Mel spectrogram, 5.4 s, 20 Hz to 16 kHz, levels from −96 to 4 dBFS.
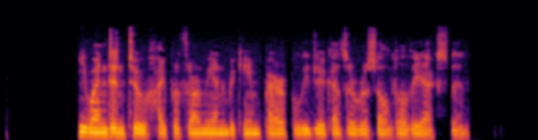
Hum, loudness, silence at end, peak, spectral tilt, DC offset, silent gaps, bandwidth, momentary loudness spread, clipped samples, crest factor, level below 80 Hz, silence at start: none; -19 LUFS; 0.7 s; -2 dBFS; -7 dB/octave; under 0.1%; none; 7.6 kHz; 13 LU; under 0.1%; 18 dB; -54 dBFS; 0.8 s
